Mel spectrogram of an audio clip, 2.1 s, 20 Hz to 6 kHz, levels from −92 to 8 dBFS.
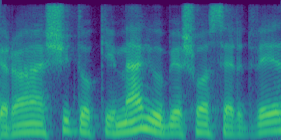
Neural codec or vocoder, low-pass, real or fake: codec, 16 kHz, 0.3 kbps, FocalCodec; 5.4 kHz; fake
